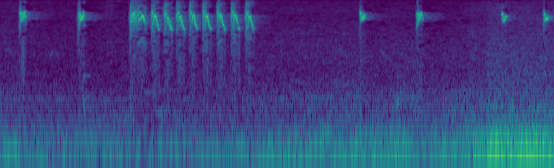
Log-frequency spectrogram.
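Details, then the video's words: Lure for young sunbirds with two piercing high chips, a quick rattling high trill of about nine notes, then more isolated sharp chips over quiet background noise. "Burung Sogon Muda Bakalan Langsung Nyaut Denger Suara Pancingan ini"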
